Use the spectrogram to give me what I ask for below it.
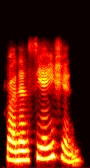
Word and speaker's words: pronunciation: Pronunciation. Yes, much better. Pronunciation. Because the reason we go down on the non-stress syllable is that we want to really emphasize on the stress one.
